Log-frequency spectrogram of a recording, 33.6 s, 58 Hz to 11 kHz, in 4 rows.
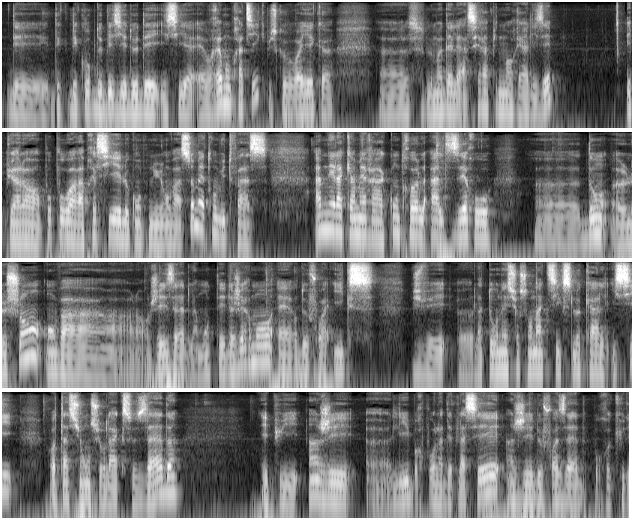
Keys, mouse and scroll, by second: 0.8 shift+middle click, 1.3-2.5 scroll up 2, 1.6 Tab, 2.5 Tab, 3.0-3.4 scroll down 2, 3.6 ctrl+s, 6.2 shift+middle click, 8.2-9.4 scroll down 2, 9.9 KP_1, 11.0 shift+middle click, 13.9 ctrl+alt+KP_0, 15.4 right click, 18.4 g, 19.6 click, 20.0 r, 24.7 click, 25.4 r, 28.2 g, 31.3 g.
